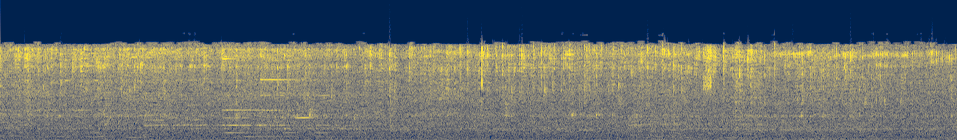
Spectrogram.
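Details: Steady broadband hiss like running water or rain fills the recording, with faint tonal music traces and no animal voice.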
